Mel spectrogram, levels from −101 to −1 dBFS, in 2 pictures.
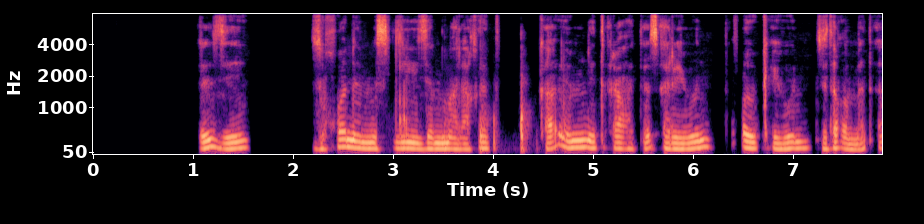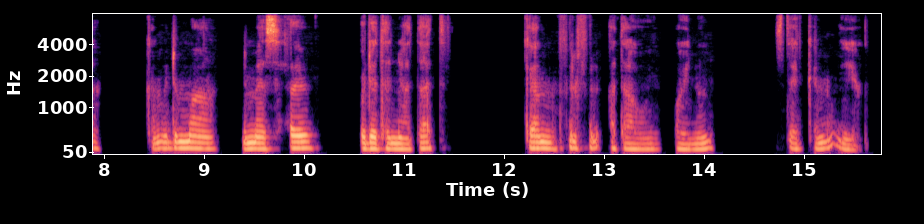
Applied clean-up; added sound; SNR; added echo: neural mask model Resemble Enhance denoiser.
